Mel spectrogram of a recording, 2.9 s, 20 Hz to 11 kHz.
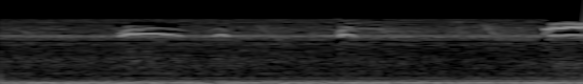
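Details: Bald eagle nest in southwest Florida, camera recording of 26 February 2024, morning; three short, softer upward-sliding whistles roughly a second apart, partly buried in loud low-frequency rumble.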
